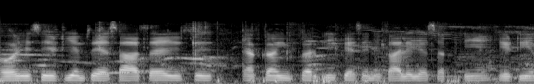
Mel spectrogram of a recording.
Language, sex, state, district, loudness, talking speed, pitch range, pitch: Hindi, male, Bihar, Saran, -17 LUFS, 200 wpm, 95-100 Hz, 100 Hz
